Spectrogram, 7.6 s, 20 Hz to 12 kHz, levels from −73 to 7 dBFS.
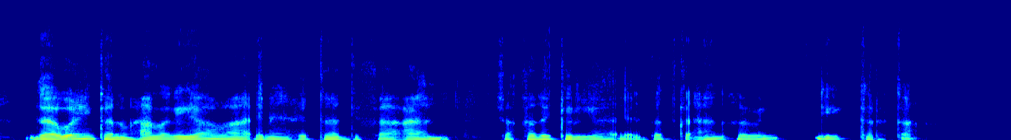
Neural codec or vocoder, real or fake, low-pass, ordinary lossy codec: codec, 44.1 kHz, 2.6 kbps, DAC; fake; 10.8 kHz; Opus, 32 kbps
